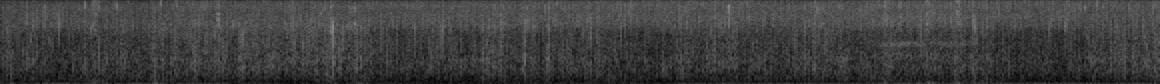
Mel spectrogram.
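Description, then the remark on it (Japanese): Foam bubbles fizz and crackle close to the ear during washing and massage, a dense, steady hiss of countless tiny pops that stays fairly even throughout, with no voices. “泡が耳元でシュワシュワする音、お好きですか？”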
